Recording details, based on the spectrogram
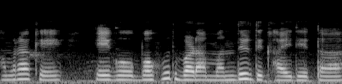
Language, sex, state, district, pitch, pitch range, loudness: Bhojpuri, female, Uttar Pradesh, Gorakhpur, 205 Hz, 195-215 Hz, -17 LUFS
